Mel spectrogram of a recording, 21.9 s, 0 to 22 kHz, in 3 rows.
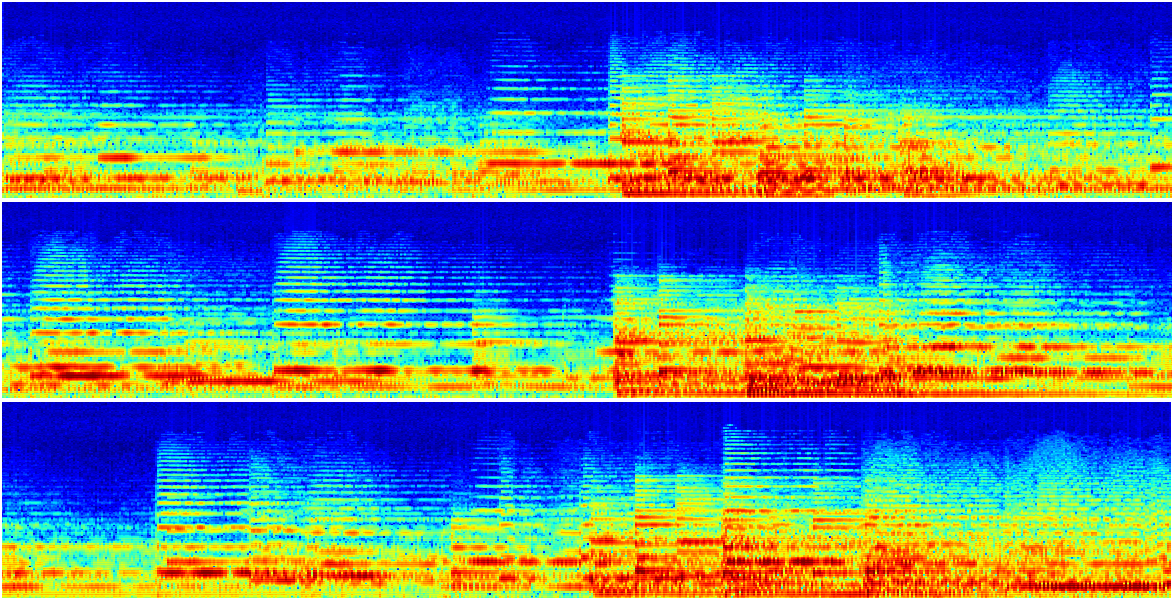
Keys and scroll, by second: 0.1 space, 1.5 space, 6.2 space, 11.3-13.3 typing, 19.4 space.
